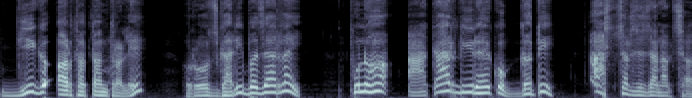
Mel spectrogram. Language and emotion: Nepali, surprised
